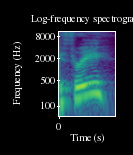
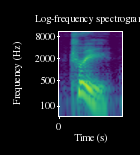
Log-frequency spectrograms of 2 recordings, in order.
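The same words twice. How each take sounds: First: Said in the usual way. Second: "Tree." said with a plain t, no th sound; mock Irish "Tree." for three. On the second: Shown as a demonstration. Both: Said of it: "how does an Irishman say three?".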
